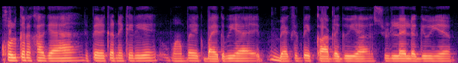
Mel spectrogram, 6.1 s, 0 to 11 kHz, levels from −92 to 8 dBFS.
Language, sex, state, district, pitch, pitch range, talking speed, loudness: Hindi, male, Punjab, Pathankot, 130 Hz, 125-140 Hz, 275 wpm, -15 LUFS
